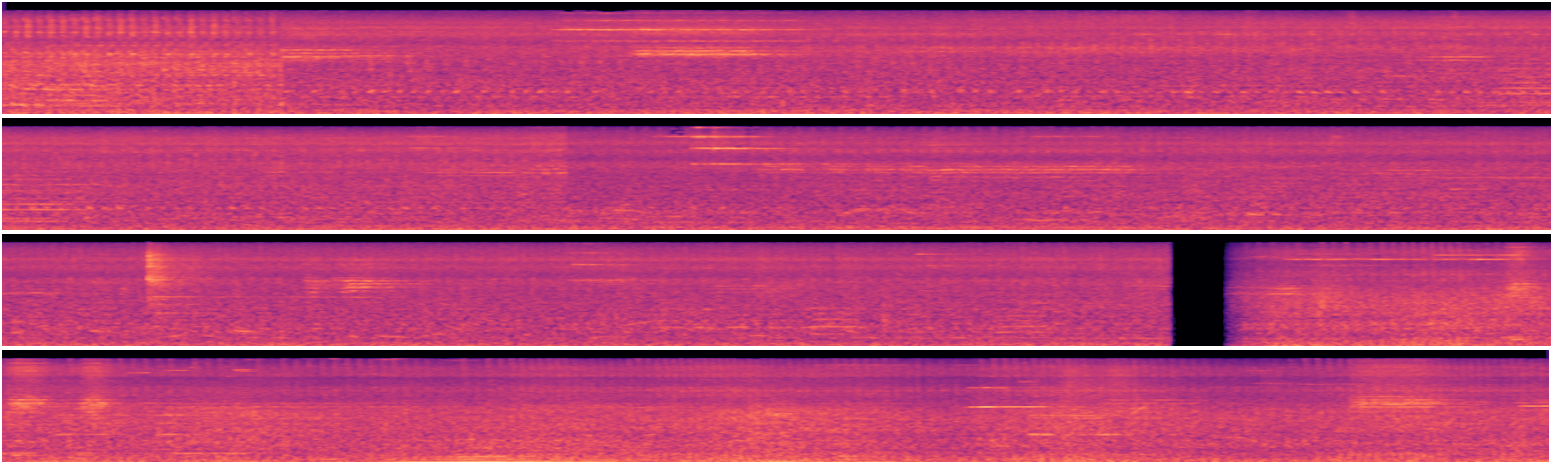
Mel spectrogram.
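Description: Steady traffic noise of a congested city street: vehicle engines running in a jam, with people's voices in the background. The sound drops out for a moment about two-thirds of the way through, and afterwards low engine rumbles swell up now and then.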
